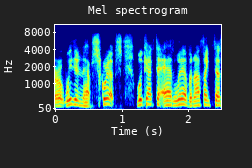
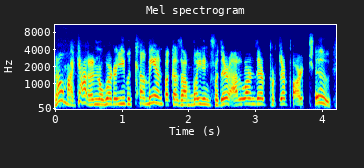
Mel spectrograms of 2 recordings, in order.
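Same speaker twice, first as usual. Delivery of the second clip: higher-pitched mock fluster; retold mild panic; 6 semitones higher than usual. Actor waiting for co-stars' scripted cue, mildly panicked. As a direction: act out being lost in a scene. Retells panic at ad-libbed scene.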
